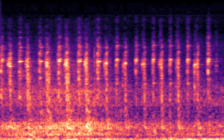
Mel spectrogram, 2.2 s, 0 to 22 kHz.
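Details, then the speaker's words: Ozark Trail FS2 Slalom mountain bike converted to e-bike with motor and battery: quick light metallic clicks about eight per second as stand is rocked; kickstand rattle from play at the pivot rivet, owner suspects extra weight caused it. "But then I realized like I think that this I think that my kickstand has got damaged somehow and there's like this play in it now."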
